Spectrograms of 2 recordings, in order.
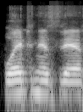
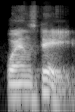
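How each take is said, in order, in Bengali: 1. তিনটি সিলেবল, মাঝখানে 't' ধ্বনি আছে। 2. দুটি সিলেবল, মাঝের সিলেবলটি বাদ যায়। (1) "এটা একটাও না" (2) "এটার উচ্চারণ হচ্ছে ওয়েন্সডে"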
